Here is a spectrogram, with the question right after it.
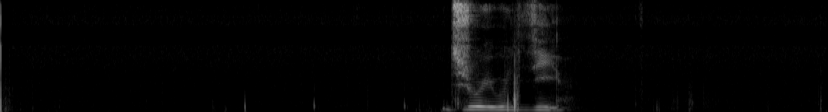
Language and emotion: Russian, angry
